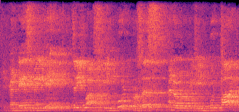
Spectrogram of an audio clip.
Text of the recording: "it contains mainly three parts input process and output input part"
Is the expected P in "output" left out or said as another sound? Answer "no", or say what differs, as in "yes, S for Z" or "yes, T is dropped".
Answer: yes, P is dropped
